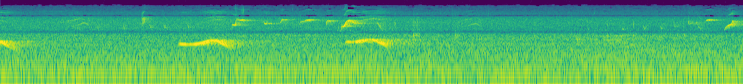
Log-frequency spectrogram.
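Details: Malaysian pied fantail song: a few clear whistled notes, each rising then falling, spaced about a second and a half apart, with faint higher twitters in between over a quiet background.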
